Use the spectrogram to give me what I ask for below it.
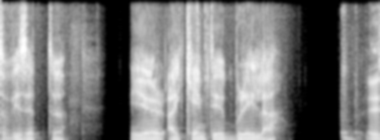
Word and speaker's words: Reghin: it's my first visit here I came to brilla they said that's brilla yeah pronounced in Romanian yeah and so possible listeners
